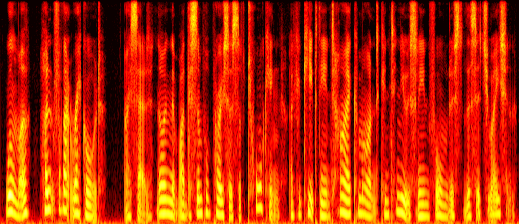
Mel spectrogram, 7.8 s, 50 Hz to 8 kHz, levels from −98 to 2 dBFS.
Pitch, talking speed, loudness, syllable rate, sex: 180 Hz, 210 wpm, -21 LUFS, 6.1 syllables/s, female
